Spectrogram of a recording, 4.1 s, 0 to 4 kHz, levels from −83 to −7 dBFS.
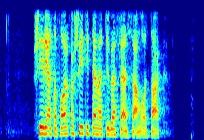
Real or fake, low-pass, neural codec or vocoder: real; 3.6 kHz; none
